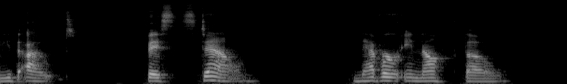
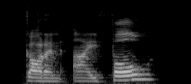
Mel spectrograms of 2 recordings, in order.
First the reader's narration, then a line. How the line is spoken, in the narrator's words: Wufei snarled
